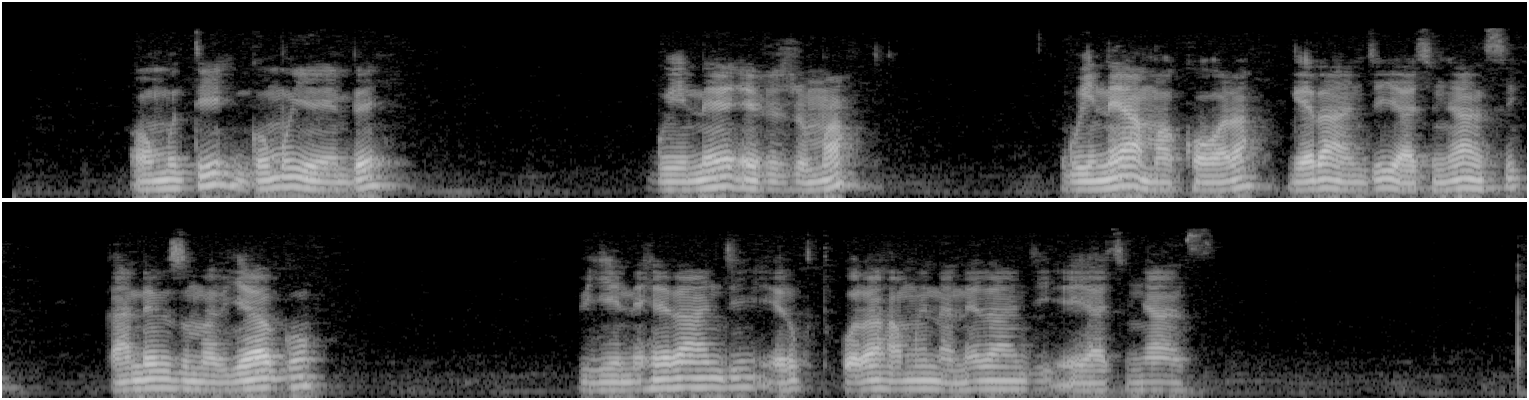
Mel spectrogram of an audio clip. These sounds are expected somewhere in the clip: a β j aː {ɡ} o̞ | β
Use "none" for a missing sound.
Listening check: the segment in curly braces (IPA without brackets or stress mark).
ɡ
